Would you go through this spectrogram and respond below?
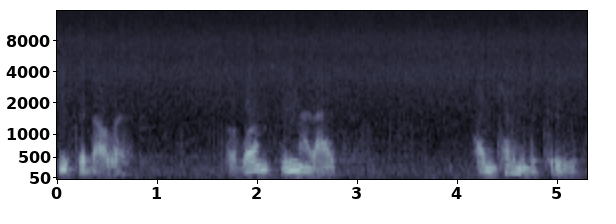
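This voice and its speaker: A man's voice: low voice, steady tone, measured pace, creaky, mellow, slight background noise, rough recording. An actor playing a frightened, shifty male informant who pleads and stammers in a 1950s radio drama. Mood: pleading.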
